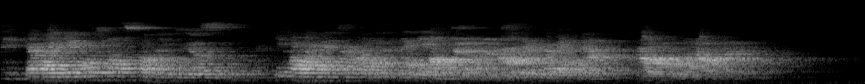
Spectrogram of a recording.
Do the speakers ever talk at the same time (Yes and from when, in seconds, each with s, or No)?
Yes, from 3.6 s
